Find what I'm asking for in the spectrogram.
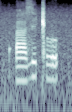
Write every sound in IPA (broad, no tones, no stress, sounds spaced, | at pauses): ʔ a z ɪ ǁ o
